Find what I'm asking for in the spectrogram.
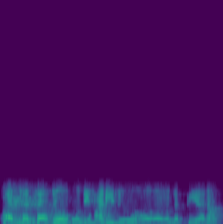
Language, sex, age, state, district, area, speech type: Hindi, female, 60+, Rajasthan, Jaipur, urban, conversation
